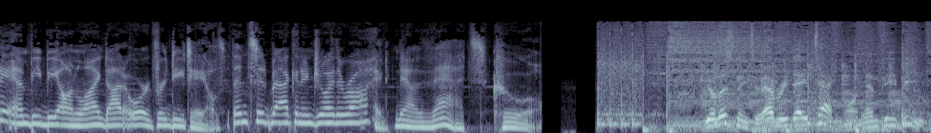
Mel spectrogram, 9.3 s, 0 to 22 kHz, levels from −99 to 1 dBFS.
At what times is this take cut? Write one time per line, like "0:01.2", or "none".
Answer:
0:05.7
